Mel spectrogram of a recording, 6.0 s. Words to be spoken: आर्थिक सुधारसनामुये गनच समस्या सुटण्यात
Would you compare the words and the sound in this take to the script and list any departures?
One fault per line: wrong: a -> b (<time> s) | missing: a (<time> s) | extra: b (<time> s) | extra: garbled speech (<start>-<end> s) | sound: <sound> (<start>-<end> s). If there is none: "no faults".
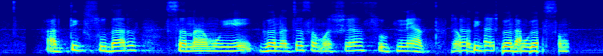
extra: garbled speech (4.4-5.7 s)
